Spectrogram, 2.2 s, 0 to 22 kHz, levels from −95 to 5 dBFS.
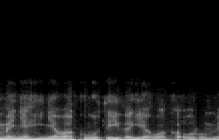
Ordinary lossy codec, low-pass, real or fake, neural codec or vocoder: Opus, 24 kbps; 7.2 kHz; fake; codec, 16 kHz, 16 kbps, FreqCodec, smaller model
